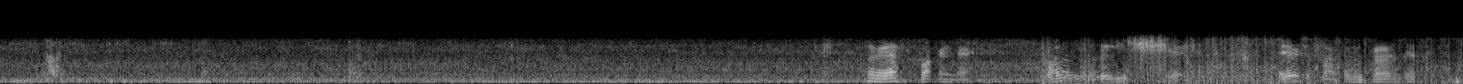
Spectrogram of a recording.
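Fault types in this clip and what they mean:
Dropped buffer (overrun): The audio skips ahead at 2.58 s, then again at 5.08 s and 7.02 s. No gap of silence is heard. The sound on either side of each spot is simply butted together. The first jump loses roughly 10 ms, and the later two about 30 ms each. The likely cause is a buffer that was not read in time, overwritten before collection.
Call bitrate drop: From 10.42 s to the end, the sound becomes coarse and muffled. The encoder's rate falls from 128 kbps to 6 kbps and stays at that floor for about 4.2 s without recovering. At such a low rate, detail is quantised roughly. The audio bandwidth also shrinks from 20 kHz to 6 kHz, so the top end disappears and everything sounds dull.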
